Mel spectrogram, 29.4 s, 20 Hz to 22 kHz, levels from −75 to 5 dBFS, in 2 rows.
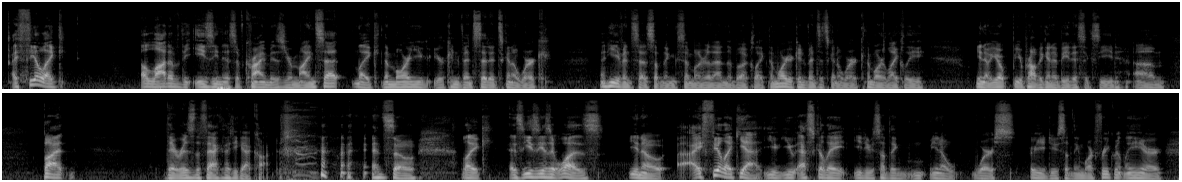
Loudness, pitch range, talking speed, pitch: -28 LUFS, 75-100 Hz, 200 wpm, 85 Hz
